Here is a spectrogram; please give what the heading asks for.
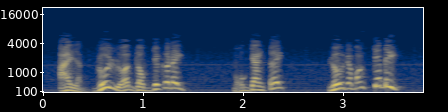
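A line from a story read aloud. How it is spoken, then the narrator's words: Loud angry shout. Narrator (Vietnamese): tức giận lớn tiếng quát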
